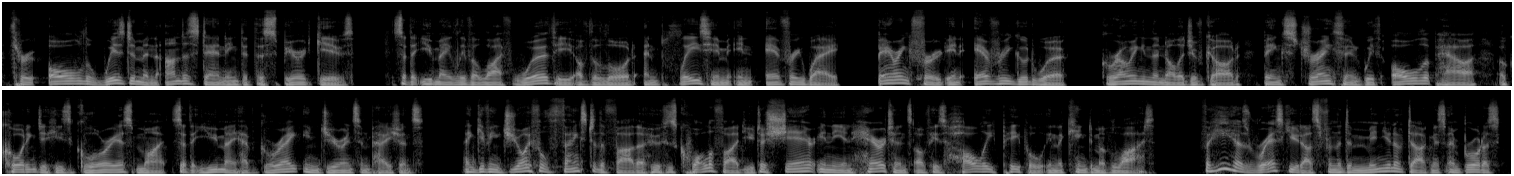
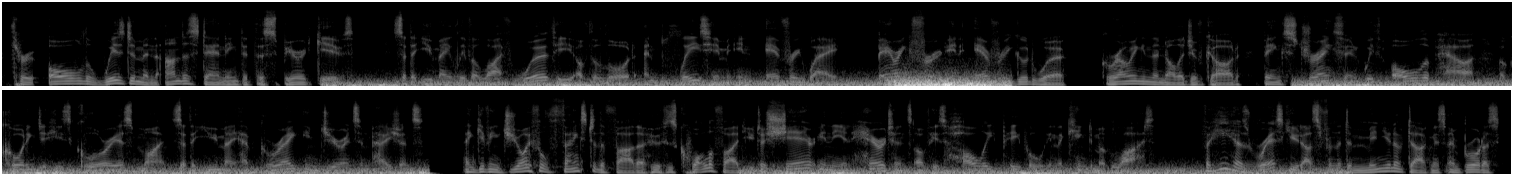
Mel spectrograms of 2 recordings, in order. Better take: first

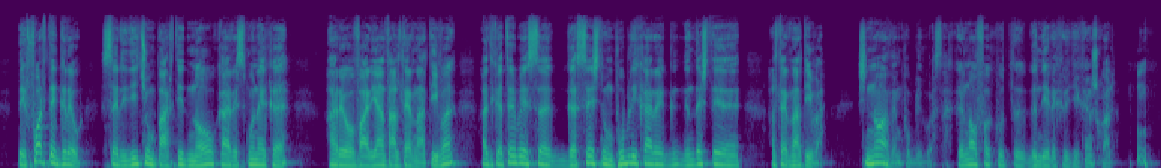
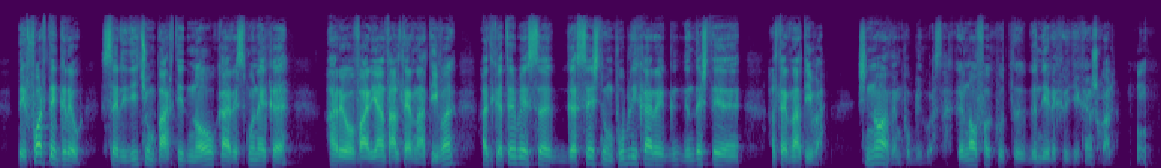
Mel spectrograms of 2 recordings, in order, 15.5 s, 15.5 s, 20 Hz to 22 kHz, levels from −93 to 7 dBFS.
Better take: first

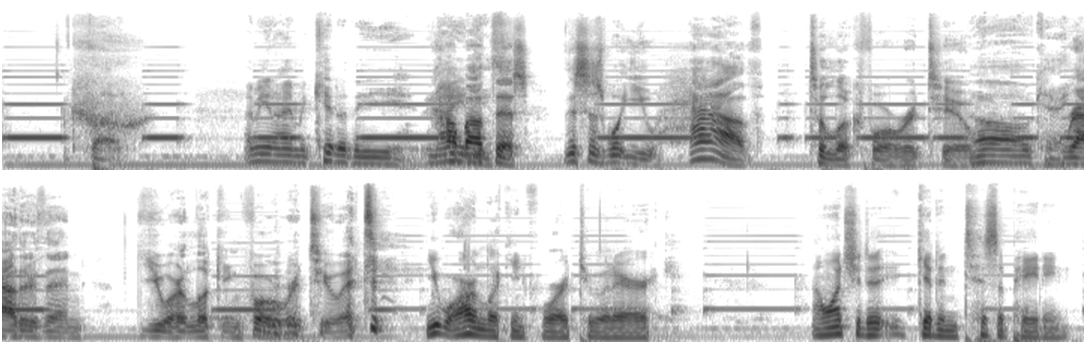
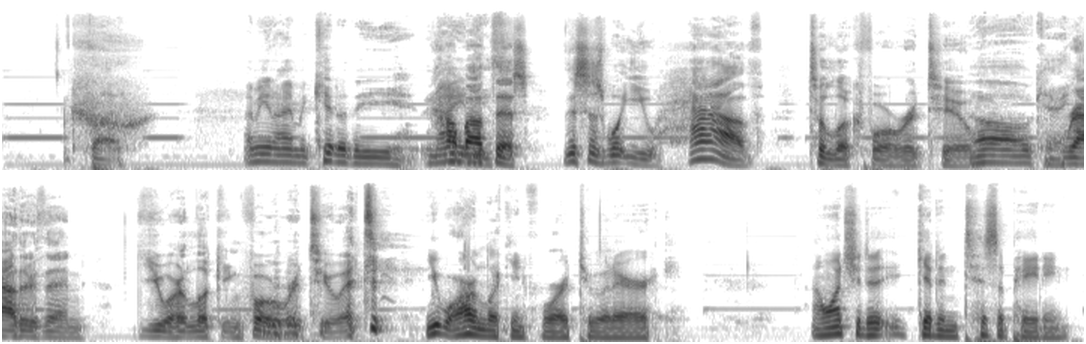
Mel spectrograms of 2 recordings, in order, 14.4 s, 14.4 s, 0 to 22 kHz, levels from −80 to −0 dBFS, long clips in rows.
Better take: second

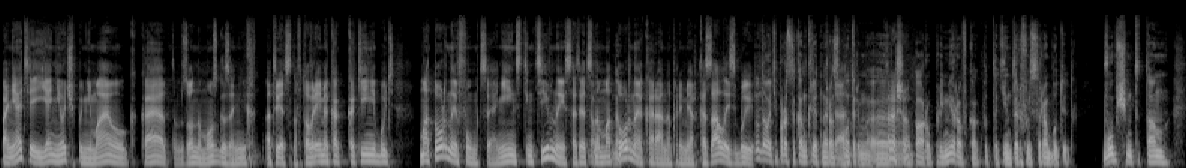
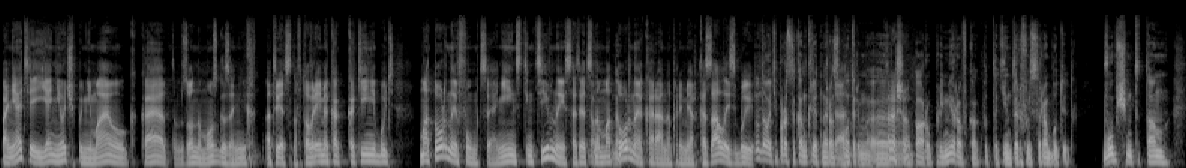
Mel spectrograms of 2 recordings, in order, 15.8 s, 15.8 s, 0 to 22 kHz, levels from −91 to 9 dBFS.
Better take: neither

